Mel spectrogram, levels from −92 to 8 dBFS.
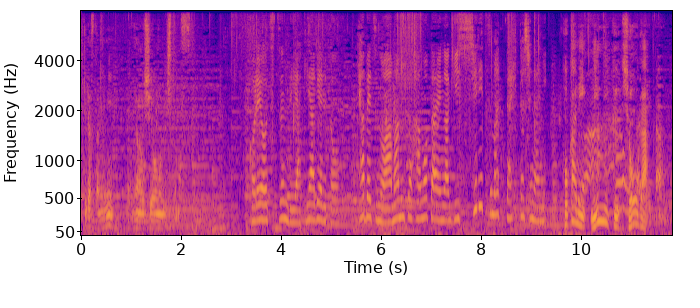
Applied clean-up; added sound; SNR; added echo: none; Bowed string instrument + Water tap, faucet; 15 dB; none.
